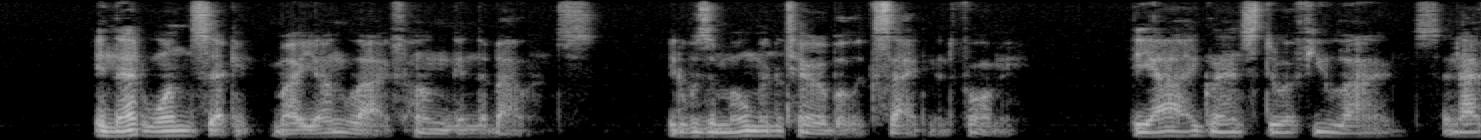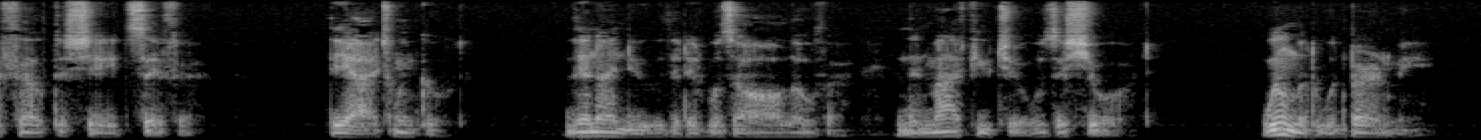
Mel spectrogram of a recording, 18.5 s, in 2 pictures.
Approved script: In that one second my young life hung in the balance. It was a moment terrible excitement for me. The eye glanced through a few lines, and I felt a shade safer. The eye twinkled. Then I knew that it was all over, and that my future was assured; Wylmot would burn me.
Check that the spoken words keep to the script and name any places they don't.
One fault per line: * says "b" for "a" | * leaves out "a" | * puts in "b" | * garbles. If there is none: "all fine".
all fine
